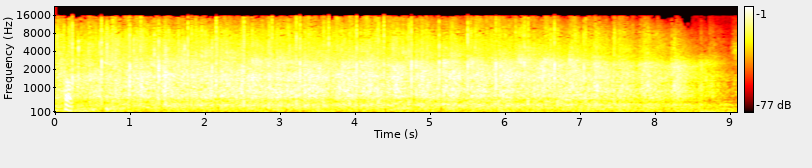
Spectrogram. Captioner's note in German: Beifall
